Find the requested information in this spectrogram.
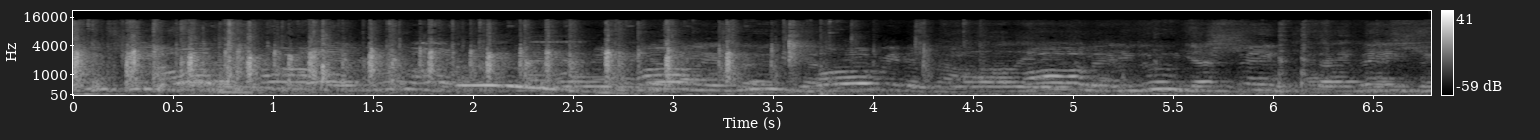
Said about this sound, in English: one more time with the clapping of your hands and the raising of your voice.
